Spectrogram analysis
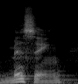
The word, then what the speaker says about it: MSSNG: play alluding to what mssng or pronounced missing claims is a nod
